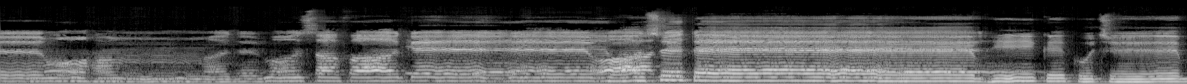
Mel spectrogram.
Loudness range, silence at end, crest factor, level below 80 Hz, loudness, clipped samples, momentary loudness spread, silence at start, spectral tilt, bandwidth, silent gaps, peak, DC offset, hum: 8 LU; 0 s; 14 dB; -56 dBFS; -13 LUFS; under 0.1%; 13 LU; 0 s; -4 dB/octave; 16 kHz; none; 0 dBFS; 3%; none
